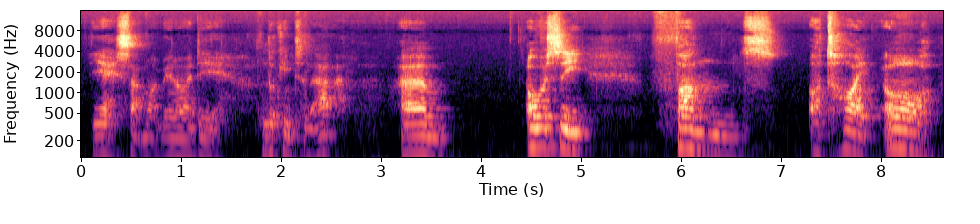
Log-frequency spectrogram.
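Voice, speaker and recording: Slow-talking congested man. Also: mid-range voice. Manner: rambling, halting, with many fillers and restarts. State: congested, recovering from illness. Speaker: vlogger. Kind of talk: casual home update vlog. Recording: echoey room.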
